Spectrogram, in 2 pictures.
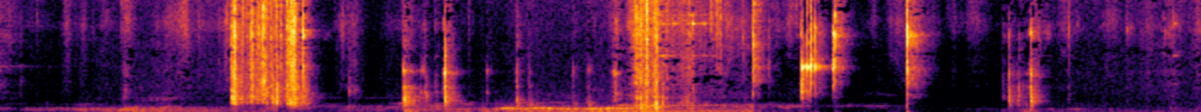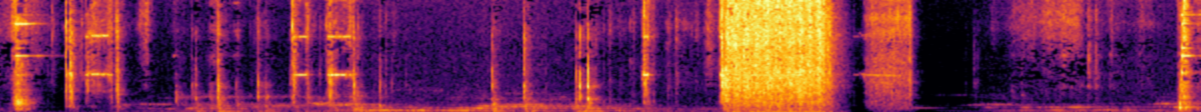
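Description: Socket wrench and metal parts clicking, knocking and scraping on a four-stroke motorcycle clutch as the clutch centre nut is loosened and taken off. Late on there is one loud, rasping burst about a second long.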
